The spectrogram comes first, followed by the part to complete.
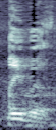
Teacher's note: سے نہیں ہے اس لیے اخفا کریں گے، قوف بازیر قب، قوف کو منہ بھر کے پڑھنا ہے، با میں قلقلہ کرنا ہے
